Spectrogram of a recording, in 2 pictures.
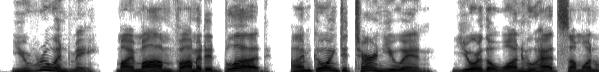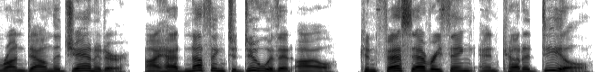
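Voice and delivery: plain reading voice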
